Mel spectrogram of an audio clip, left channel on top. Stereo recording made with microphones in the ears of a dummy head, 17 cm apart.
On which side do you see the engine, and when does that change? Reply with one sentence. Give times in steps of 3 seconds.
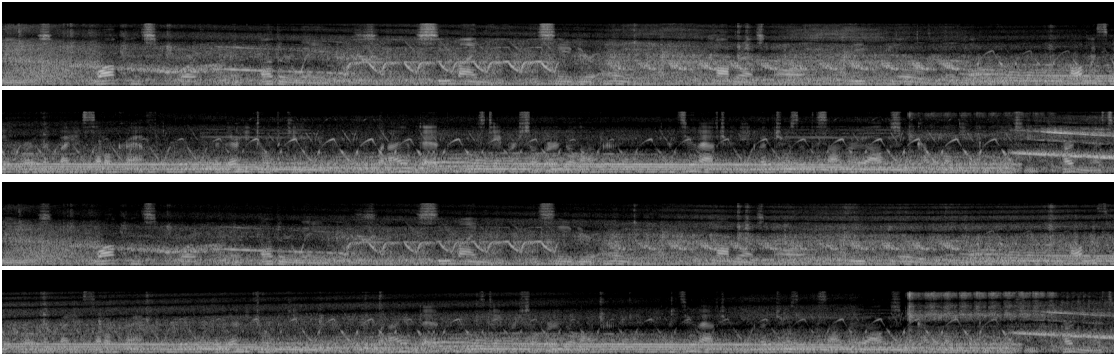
In this clip you hear the engine on the left from 0 s, in the centre from 6 s and on the right from 9 s.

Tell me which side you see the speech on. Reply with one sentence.
You can hear the speech on the left.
